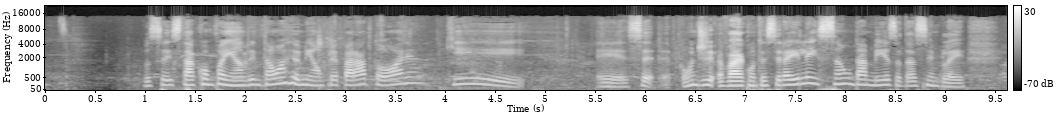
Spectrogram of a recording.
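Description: A woman speaks calmly through a microphone, echoing in a large hall.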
